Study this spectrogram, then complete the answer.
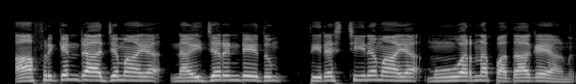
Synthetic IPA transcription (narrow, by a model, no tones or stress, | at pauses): aːfrikʲːɐnɾaːd͡ʑjɐmaːjɐnɐjd͡ʑɐrinde̞ːðum | t̪iɾɐɕt͡ɕiːnɐmaːjɐmuːʋɐrɳɐpɐðaːɡɐjaːɳɨ̰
